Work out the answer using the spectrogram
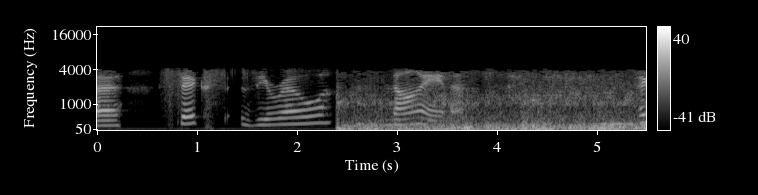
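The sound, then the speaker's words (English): Car road noise from someone driving, heard over a phone call: a steady rumble and hiss cuts in partway and continues under a caller's voice until the end. “I think you're driving, it sounds like.”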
